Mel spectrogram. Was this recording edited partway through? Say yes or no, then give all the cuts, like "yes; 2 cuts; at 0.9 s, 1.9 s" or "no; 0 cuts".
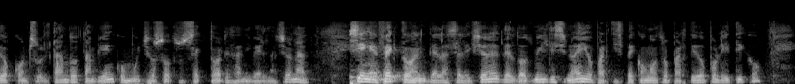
yes; 1 cut; at 3.5 s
